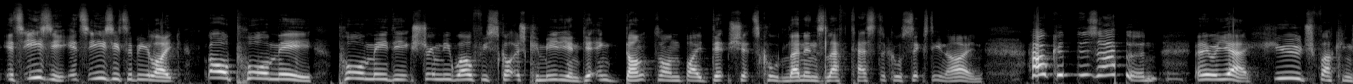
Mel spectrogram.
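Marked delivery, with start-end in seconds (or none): 2.1-11.6 mocking whiny Frankie Boyle. Streamer mocking a comedian's self-pity, whiny impression. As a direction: whine like a wounded rich comedian. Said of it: "That's my impression of Frankie Boyle".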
